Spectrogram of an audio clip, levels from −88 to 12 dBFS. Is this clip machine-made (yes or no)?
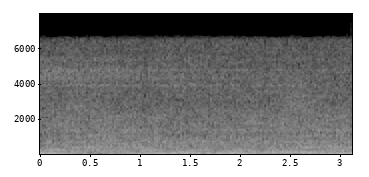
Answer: no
